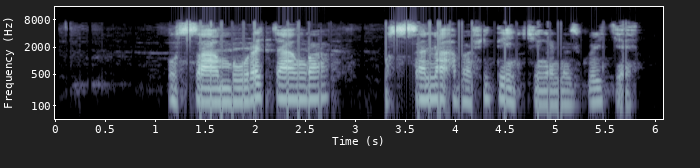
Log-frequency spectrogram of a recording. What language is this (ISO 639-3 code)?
kin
